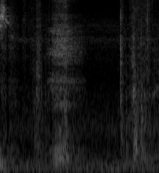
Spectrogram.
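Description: Paper pages and card dividers of a ring-bound planner being turned and handled: a soft rustle a little under a second in, then a few light ticks.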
